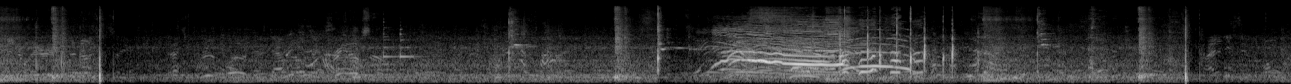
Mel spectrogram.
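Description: A metal bat cracks against a baseball.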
